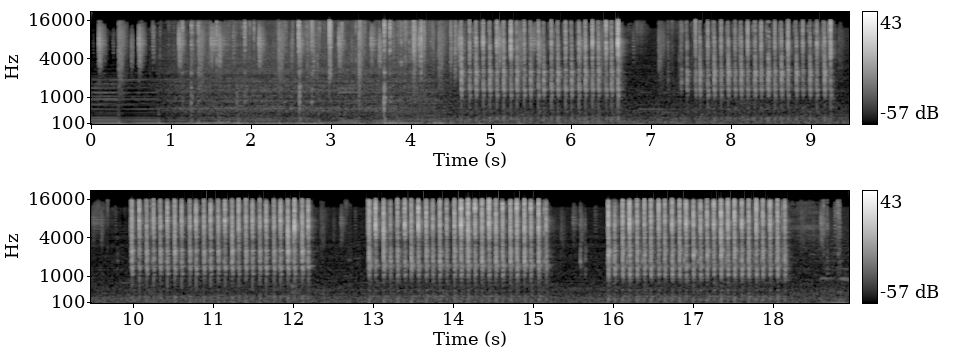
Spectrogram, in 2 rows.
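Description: c3 Kiwi tactile mechanical keyboard switches, with UHMWPE housings, T1 stems and 67 g springs, pressed rapidly over and over. They come in about five runs with short breaks between, comparing a stock switch against switches lubed on the spring, the stem and the housing. The sound is a light, airy tactile clacking.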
